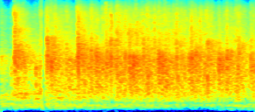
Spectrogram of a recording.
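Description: Steady applause from a church audience, a dense wash of many hands clapping at an even, fairly loud level with no voices rising above it, after one brief dip near the start.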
